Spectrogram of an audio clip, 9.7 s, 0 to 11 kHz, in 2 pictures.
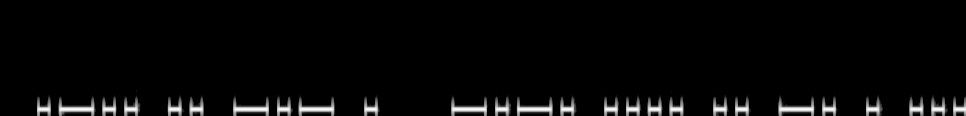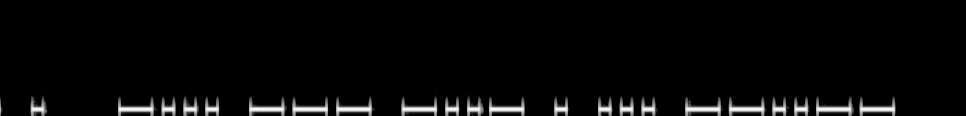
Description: Morse code, heard as a keyed tone, about 22 wpm, 700 Hz. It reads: LIKE CHINESE BOXES,
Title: A Sound Of Thunder 22wpm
